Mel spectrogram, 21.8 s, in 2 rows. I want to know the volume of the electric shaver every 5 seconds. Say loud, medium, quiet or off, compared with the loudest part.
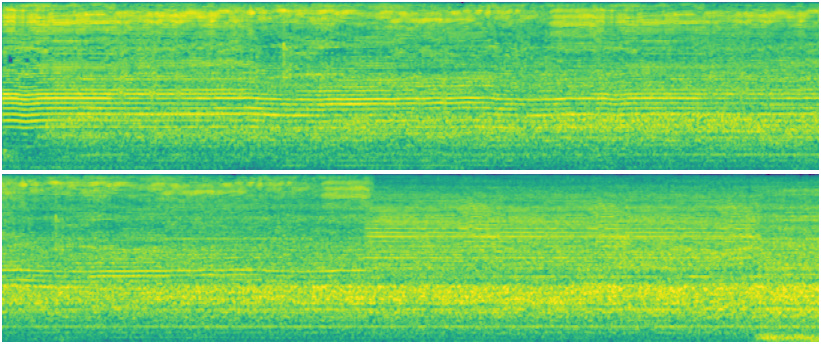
loud, loud, medium, medium, medium.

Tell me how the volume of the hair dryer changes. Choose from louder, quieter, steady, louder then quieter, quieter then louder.
louder.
